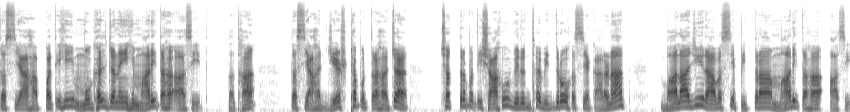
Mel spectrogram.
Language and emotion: Sanskrit, neutral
